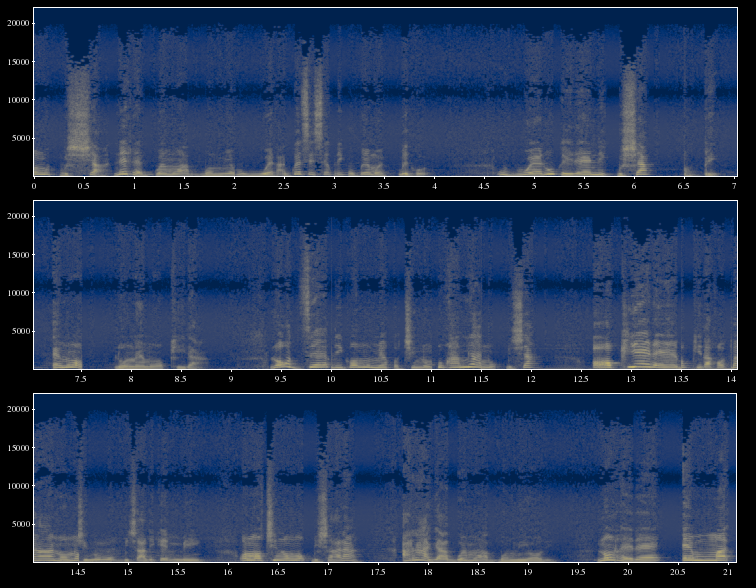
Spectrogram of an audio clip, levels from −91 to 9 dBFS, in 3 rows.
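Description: A DECT cordless phone buzz runs under the whole clip, a thin, steady tone at 100 Hz with a dense ladder of harmonics, sitting about 30 dB below the speech. The pitch points to a DECT handset or base nearby: it transmits a short radio burst every 10 ms, and the audio circuitry rectifies that burst into the signal path, so the interference appears as a constant buzz rather than a hiss.

The speech also sounds swirly, smeared and hollow, with blurred consonant attacks and spectral gaps, and nothing remains above 20.1 kHz. This is too much damage for the bitrate alone, which fits MP3 at around 125 to 128 kbit/s. The likely cause is generation loss from roughly seven decode and re-encode passes. Each pass quantises on a shifted frame grid, so the noise and holes accumulate.

There are chunks out of order at four points. Just after "noreguemo asbo", the section from 2.0 to 3.0 s is jumbled. Between "werukhere ni kpisha" and "rone mokira", the same happens from 6.5 to 7.5 s. 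The pattern repeats from 10.0 to 11.5 s and from 13.5 to 14.5 s. The material is cut into 500 ms blocks, and one block plays one slot late, or two slots late in the 10.0 s case. No audio is lost, but each swap creates three hard joins, heard as a garbled moment.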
